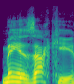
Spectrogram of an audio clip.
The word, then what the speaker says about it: Miyazaki: Our Dean is in Miyazaki in Japan. Crikey. Question or answer, Dean? – It's an answer, thank you. Well pronounced, by the way. – Thank you very much. It's quite phonetic, isn't it, I think?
